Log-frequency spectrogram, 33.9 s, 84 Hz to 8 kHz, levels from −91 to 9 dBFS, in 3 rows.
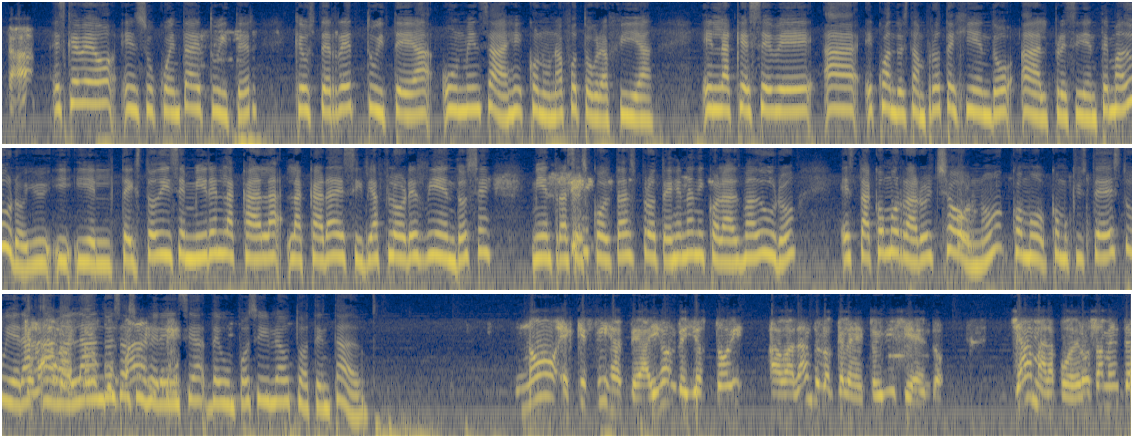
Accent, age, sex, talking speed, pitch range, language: Colombian, 40-59, female, 145 wpm, 195-255 Hz, Spanish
